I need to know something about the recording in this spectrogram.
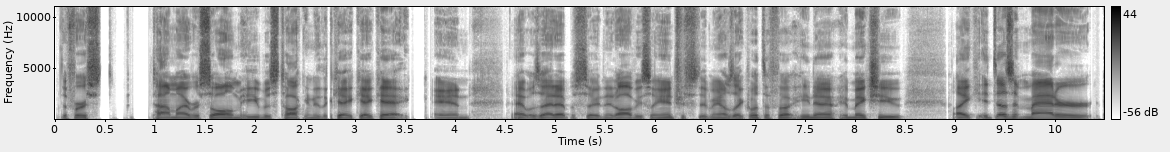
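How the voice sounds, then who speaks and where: A low-voiced man with a West Virginia accent talks politics on a podcast, swearing freely and breaking off to restart his thoughts. His voice is clean and smooth, recorded close on a dry mic with no room sound. He sounds middle-aged and argues hard. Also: steady tone, fairly bright tone, no room sound. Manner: heated, profane, halting with restarts. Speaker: podcast co-host. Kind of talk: casual opinionated chat.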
